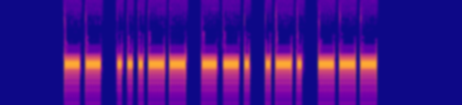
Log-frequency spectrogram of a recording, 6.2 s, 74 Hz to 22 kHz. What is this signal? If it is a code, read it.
Morse code, heard as a keyed tone, about 17 wpm, 700 Hz. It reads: M3GRO
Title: DXCC-100 Call Signs - 5 Characters - 17wpm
